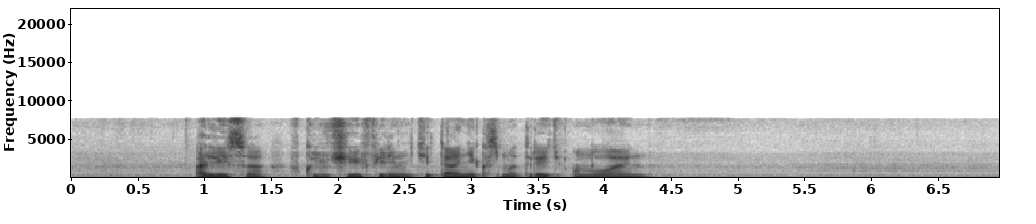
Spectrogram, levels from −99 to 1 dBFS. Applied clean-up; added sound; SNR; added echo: none; none; none; none.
